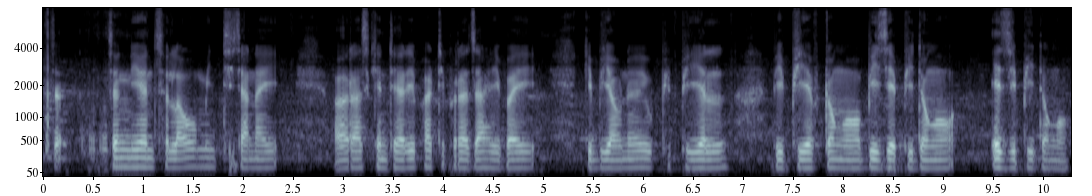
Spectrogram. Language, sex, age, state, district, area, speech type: Bodo, male, 18-30, Assam, Kokrajhar, rural, spontaneous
